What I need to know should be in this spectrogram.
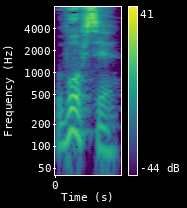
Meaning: at all
- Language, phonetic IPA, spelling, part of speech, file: Russian, [ˈvofsʲe], вовсе, adverb, Ru-вовсе.ogg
